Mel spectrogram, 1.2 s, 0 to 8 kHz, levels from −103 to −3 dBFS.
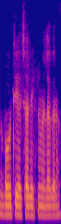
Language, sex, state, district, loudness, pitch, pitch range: Hindi, male, Bihar, Jahanabad, -36 LUFS, 125 Hz, 125-130 Hz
